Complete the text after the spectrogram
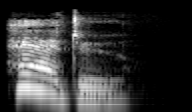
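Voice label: "hairdo", British English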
